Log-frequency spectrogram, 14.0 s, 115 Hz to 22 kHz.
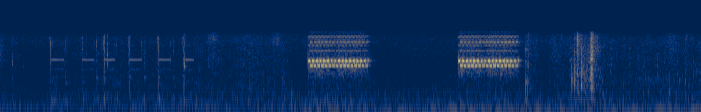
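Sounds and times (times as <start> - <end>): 
telephone ringing with an electronic trill: 6.2 - 7.6, 9.2 - 10.5.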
